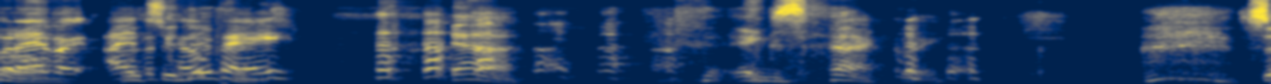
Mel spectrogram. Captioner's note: chuckles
